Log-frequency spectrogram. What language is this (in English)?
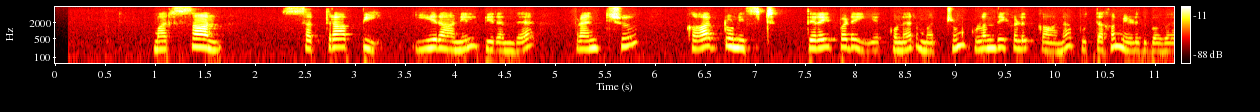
Tamil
